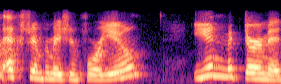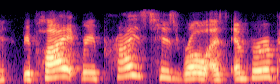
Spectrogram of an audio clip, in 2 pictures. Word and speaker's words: McDiarmid: McDiarmid, yeah.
